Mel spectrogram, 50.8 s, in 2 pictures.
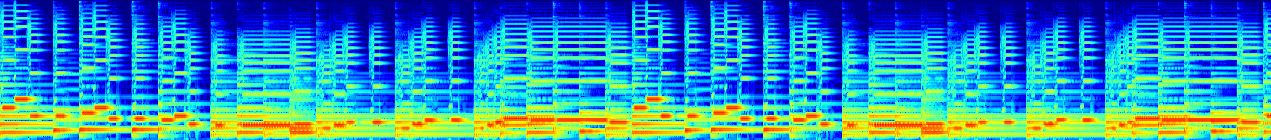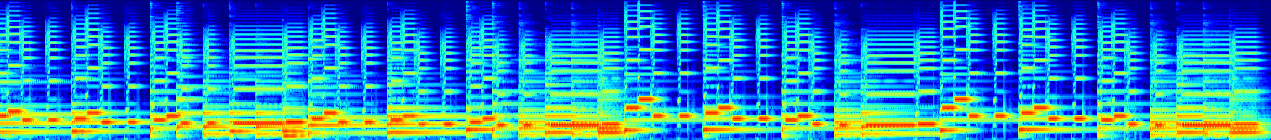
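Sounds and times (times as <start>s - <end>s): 
minuet: 0.0s - 50.8s.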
